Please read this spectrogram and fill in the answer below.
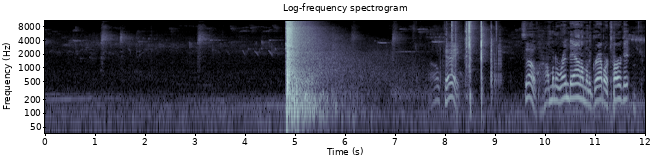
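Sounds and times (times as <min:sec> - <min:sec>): rifle shot with echo: 0:04.8 - 0:06.8
faint bird chirps: 0:11.4 - 0:12.0.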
